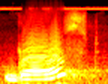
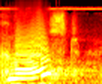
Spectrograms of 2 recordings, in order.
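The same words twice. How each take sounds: First: The g is said lightly without a breathy puff. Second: The g is said with a strong breathy puff. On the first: The speaker calls it right. "We have to say it in a plain and light manner" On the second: The speaker calls it wrong. "it is not ghost"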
